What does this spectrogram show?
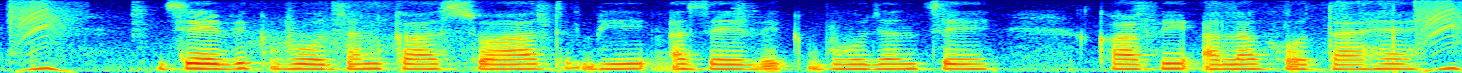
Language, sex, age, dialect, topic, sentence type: Hindi, female, 31-35, Garhwali, agriculture, statement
